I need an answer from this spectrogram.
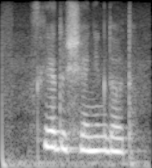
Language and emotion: Russian, neutral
